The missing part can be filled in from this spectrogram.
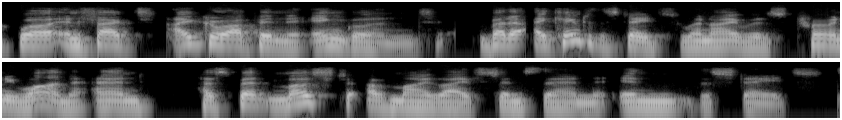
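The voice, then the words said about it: Mixed English accent, sounds New Zealand-like. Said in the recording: “you have this funny accent that is, I'm pretty sure it's not a Berkeley accent ... my accent got sort of mashed up. So now people think I must be from New Zealand or somewhere”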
